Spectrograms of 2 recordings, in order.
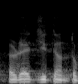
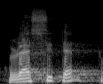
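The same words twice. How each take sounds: First: "রেজিডেন্ট" with a clear j, re-ji-dent; "রেজিডেন্ট" as re-JI-dent, lower second option. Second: "রেসিডেন্ট" with a clear s, re-si-dent; "রেসিডেন্ট" as re-SI-dent, first option. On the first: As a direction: say "রেজিডেন্ট" voiced in the middle. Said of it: "রেজিডেন্ট বলবেন". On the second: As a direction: say "রেসিডেন্ট" with s in the middle. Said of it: "রেসিডেন্ট বলবেন". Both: Shown as a demonstration.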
